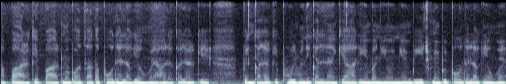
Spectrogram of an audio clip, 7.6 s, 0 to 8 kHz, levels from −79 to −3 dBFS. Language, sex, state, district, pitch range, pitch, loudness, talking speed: Hindi, female, Bihar, Gopalganj, 190-195 Hz, 190 Hz, -13 LUFS, 245 wpm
